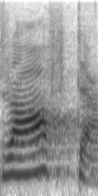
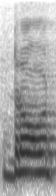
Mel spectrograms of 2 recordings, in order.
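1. ഈ വാക്ക് -aft ശബ്ദത്തിലാണ് അവസാനിക്കുന്നത്. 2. ഈ വാക്ക് -ot ശബ്ദത്തിലാണ് അവസാനിക്കുന്നത്. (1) "കറക്റ്റായിട്ട് പ്രൊനൗൺസ് ചെയ്യുന്നത് ഡ്രാഫ്റ്റ് ആണ്" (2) "ഒറ്റ നോട്ടത്തിൽ നമ്മൾ എന്ത് വായിക്കും, ഡ്രോട്ട് എന്ന് വായിക്കും"

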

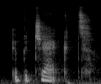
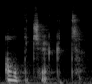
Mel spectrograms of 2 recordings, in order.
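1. Akcent pada na drugą sylabę. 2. Akcent pada na pierwszą sylabę.

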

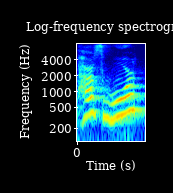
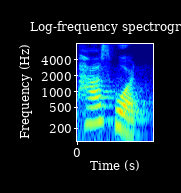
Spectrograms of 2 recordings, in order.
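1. Âm điệu ở từ password đi lên. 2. Âm điệu ở từ password đi xuống. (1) "người miền Bắc là hay có xu hướng là lên giọng là sai" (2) "chúng ta phải luôn xuống giọng nhé"

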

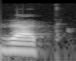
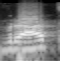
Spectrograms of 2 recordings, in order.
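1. शब्द सीधे "r" ध्वनि से शुरू होता है। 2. "r" से पहले "w" ध्वनि सुनाई देती है। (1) "हम आर से शुरू करते हैं प्रोनाउंसिएशन" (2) "हम इसमें व्रैथ नहीं बोलते हैं"

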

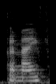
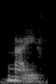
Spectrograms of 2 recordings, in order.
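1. N से पहले K की आवाज़ सुनाई देती है। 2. शब्द सीधे N की आवाज़ से शुरू होता है। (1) "कनाइफ नहीं बोलना" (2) "इसमें K साइलेंट है"

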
